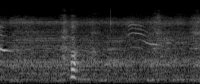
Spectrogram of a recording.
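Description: Young kitten mewing in short, high-pitched cries, the loudest a little past a third of the way in.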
